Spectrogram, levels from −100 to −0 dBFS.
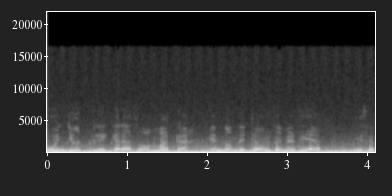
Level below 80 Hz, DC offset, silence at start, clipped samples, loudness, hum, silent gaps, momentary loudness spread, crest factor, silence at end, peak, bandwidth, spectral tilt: -18 dBFS; under 0.1%; 0 s; under 0.1%; -17 LUFS; none; none; 2 LU; 12 dB; 0 s; -4 dBFS; 4 kHz; -11.5 dB/octave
